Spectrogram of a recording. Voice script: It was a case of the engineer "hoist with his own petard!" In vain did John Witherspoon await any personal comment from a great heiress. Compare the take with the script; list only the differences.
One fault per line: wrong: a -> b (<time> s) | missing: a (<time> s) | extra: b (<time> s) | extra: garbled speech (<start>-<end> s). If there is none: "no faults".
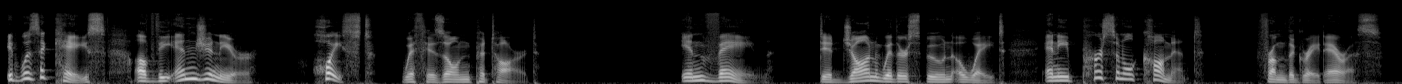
wrong: a -> the (12.8 s)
